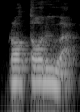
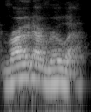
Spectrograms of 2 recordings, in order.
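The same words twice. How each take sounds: First: The r is tapped; the t is not. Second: The t is tapped; the r is not. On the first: "we're going to pop it on the R" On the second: "your most New Zealand English pronunciation of Rotorua"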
